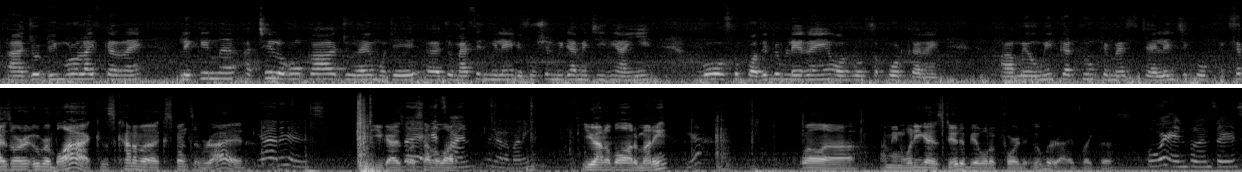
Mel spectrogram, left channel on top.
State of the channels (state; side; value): different; both; correlation -0.01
